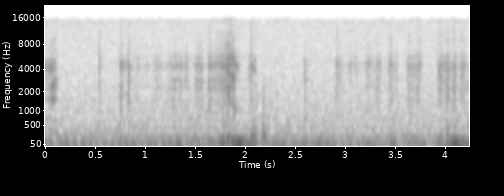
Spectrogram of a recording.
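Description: A utility knife carves the gold coating off a hand-held solid oval soap bar with an embossed surface and a pink interior. Short, bright scraping and crisp cutting clicks come in an uneven series over a low, steady background rumble. Each cut stops dead with no ring.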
